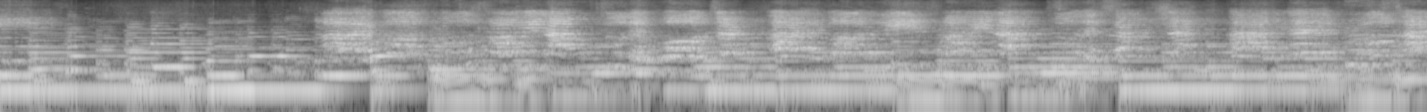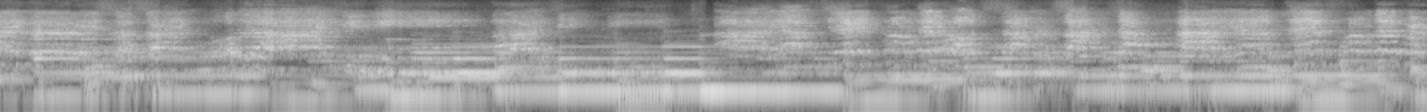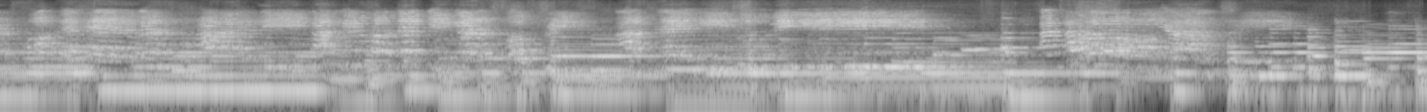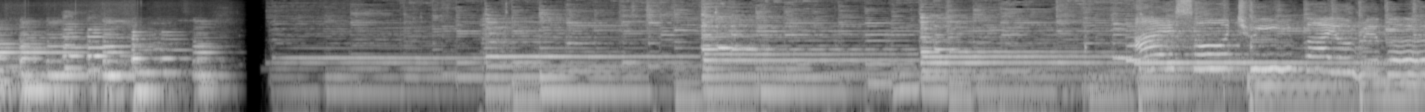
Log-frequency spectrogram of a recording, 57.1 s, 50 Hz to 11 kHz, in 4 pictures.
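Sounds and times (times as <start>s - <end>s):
children singing together: 0.0s - 0.9s, 3.1s - 42.0s.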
